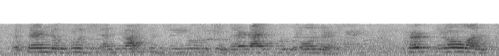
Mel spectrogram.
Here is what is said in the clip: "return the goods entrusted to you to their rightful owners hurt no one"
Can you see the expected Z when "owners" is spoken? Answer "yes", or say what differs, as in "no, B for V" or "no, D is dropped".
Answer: no, Z is dropped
